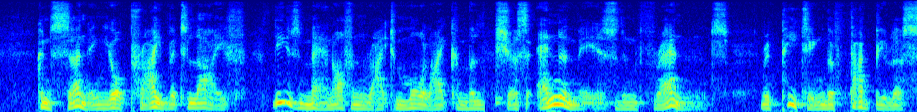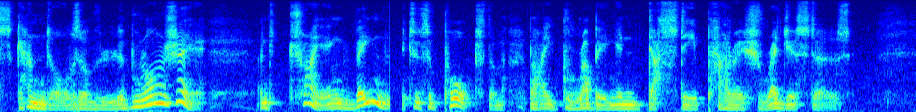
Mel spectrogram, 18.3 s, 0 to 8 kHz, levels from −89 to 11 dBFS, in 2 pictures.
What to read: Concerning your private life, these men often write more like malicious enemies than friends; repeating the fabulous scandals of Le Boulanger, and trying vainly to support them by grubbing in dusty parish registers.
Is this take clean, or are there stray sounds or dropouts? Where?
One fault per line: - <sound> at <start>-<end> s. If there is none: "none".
- dropout at 4.8-5.0 s
- dropout at 13.1-13.2 s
